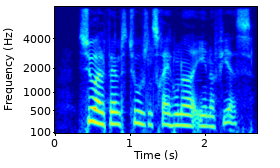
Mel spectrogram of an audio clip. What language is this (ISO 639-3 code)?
dan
